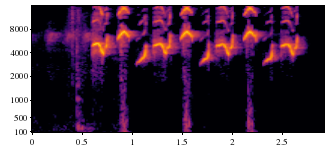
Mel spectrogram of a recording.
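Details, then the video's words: A loud, clear burst from a cinereous tit (gelatik batu) in full song: a rapid string of piercing high whistled notes, each with a quick upward-then-downward inflection, about four per second, punctuated by crisp clicks. "GELATIK BATU YANG SUDAH GACOR"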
